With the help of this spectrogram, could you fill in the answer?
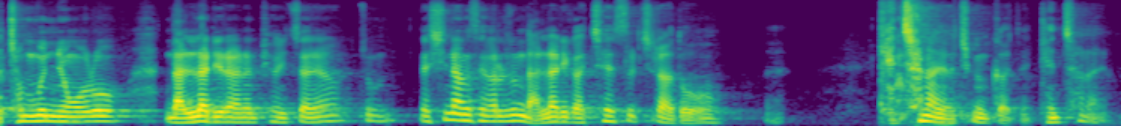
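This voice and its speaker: A male pastor preaching a sermon, repeating key phrases and asking the congregation rhetorical questions. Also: medium pitch. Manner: asks the congregation rhetorical questions, emphatic repetition. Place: church sanctuary. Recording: long hall reverb.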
